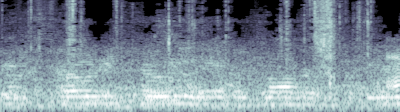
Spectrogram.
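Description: Foil wrapper of a trading-card pack being torn open and crinkled by hand, with a sharp crackle about one and a half seconds in, over faint background voices.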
